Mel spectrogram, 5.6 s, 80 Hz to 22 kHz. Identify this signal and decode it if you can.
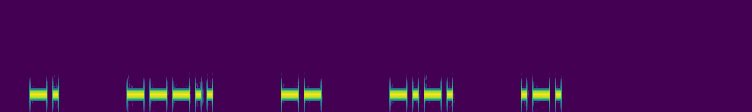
Morse code, heard as a keyed tone, about 27 wpm, spaced as for 13 wpm, 700 Hz. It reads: N8MCR
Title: USA Call Signs - 5 Characters - 4x Character Spacing - 28wpm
